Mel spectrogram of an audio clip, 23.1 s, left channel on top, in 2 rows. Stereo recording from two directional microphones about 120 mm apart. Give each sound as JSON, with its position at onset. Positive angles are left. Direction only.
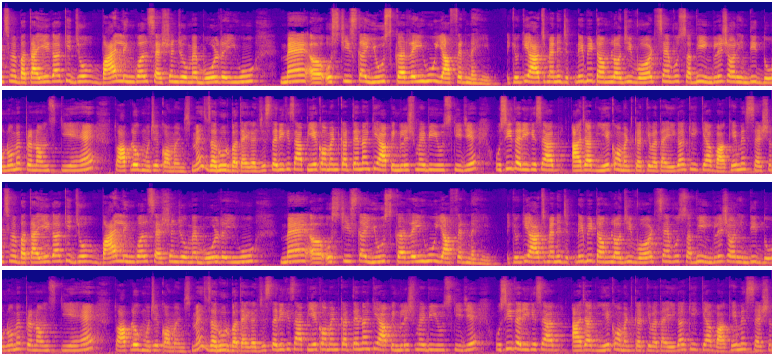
{"t": 0.0, "sound": "a woman's voice", "side_deg": 40}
